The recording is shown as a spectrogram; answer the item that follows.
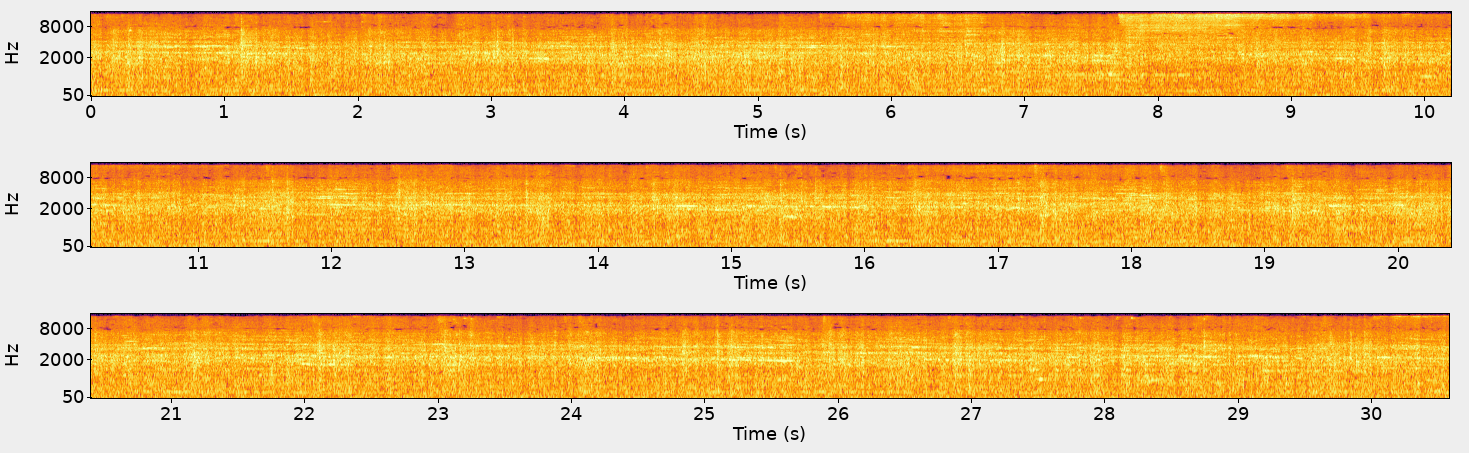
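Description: Freight train cars rolling past on the rails in a steady, continuous rumble with clickety-clack from the wheels. A faint high squeal from the wheels drifts in and out.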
